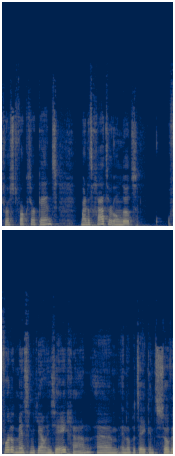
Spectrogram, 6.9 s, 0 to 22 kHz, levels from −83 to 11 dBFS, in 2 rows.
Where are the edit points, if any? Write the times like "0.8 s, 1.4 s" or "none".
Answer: none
